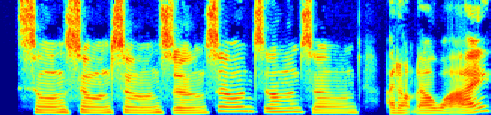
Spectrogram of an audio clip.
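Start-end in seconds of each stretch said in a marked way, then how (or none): 0.2-3.0 slow, drawn-out taunting, teasing tone. Repeating a word the way it came to them: teasing tone. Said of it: "Kinda like a teasing tone".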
